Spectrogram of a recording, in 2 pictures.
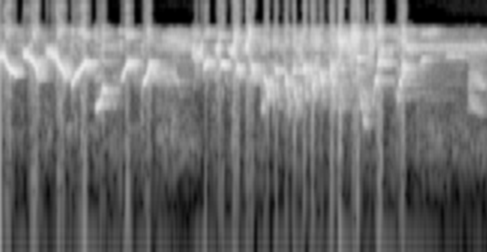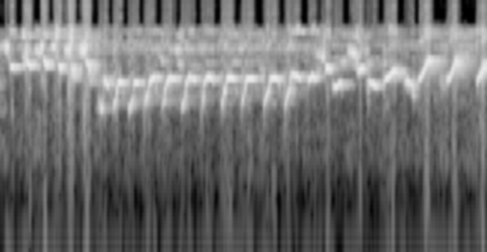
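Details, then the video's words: Samyong bird in full song for a masteran recording: dense chattering trills, then a brief lull near six seconds followed by a long series of rapid repeated chirps, about four per second, sharp and high. "Mastran burung samyong"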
